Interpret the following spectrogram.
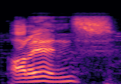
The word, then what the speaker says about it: Arens: So thank you for the correction. I don't have a pronunciation guide, but it is Arens.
